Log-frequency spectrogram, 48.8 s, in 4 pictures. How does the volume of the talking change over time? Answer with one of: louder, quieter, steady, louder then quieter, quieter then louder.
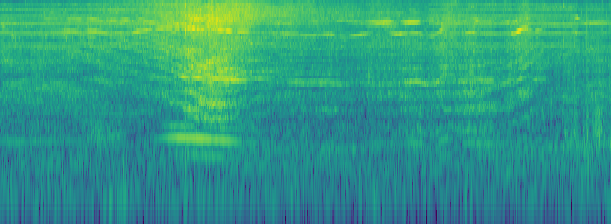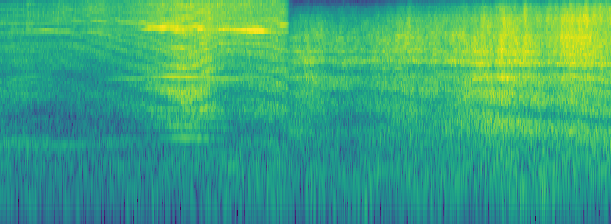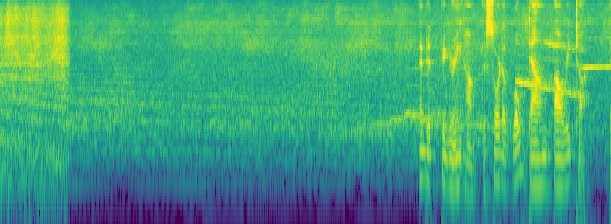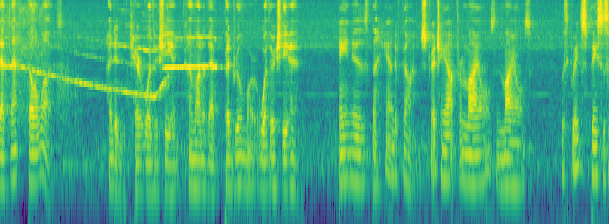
steady.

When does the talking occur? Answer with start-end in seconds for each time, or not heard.
32.8-37.9, 38.8-42.8, 43.5-48.8.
